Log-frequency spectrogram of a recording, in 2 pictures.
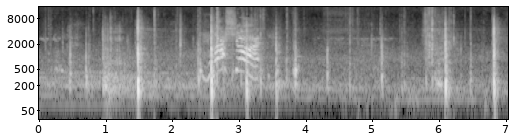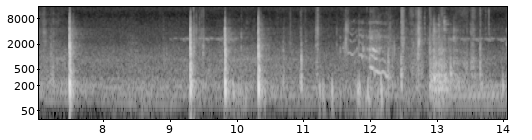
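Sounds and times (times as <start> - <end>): basketball bouncing on concrete: 0.4 - 3.9, 6.0 - 7.7, 9.2 - 11.0.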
